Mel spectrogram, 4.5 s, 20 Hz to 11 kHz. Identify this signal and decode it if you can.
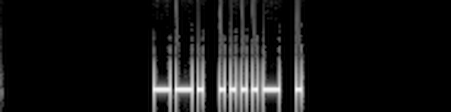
Morse code, heard as a keyed tone, about 22 wpm, 700 Hz. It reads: G4E
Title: Call Signs Repeated 2x - 22wpm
